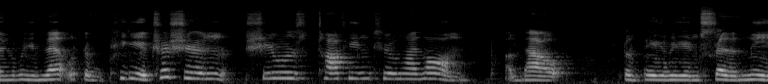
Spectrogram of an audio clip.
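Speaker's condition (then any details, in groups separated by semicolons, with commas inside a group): Moebius syndrome; small tongue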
